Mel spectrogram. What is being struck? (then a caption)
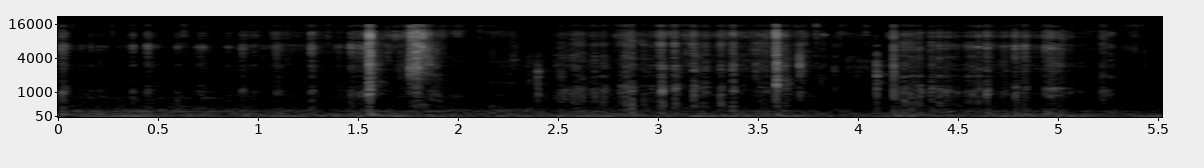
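Soap bar shaved with a blade. A utility knife blade scrapes and shaves a solid, hand-sized, very dry cream-colored soap bar. The result is a continuous dry, crumbly scraping with many small crunchy ticks over a low rumble, and a few brighter, sharper scrapes stand out.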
